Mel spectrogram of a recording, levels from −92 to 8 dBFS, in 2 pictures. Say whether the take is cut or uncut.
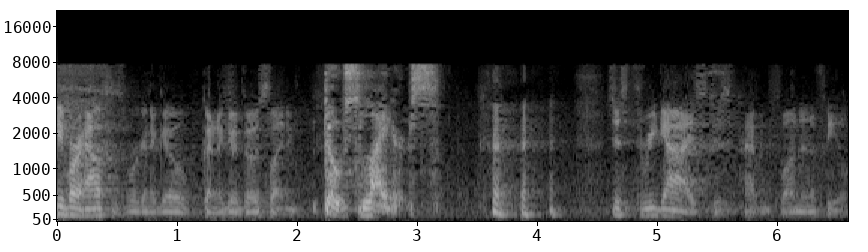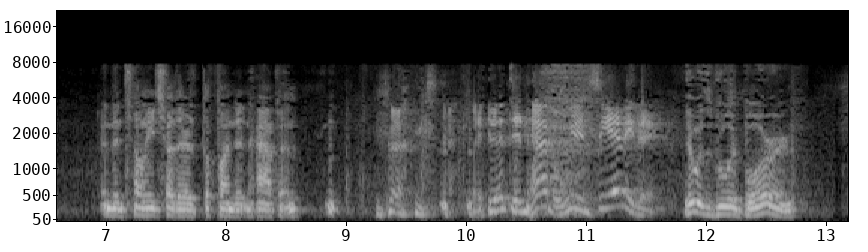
uncut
